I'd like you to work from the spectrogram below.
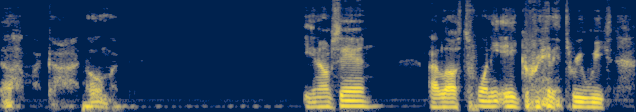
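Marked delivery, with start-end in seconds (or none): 0.0-1.2 exasperated, hushed, breathless whisper. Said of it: "I just be like".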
